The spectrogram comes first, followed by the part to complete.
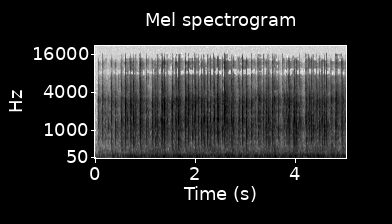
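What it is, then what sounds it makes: Mechanical keyboard with plastic keycaps. Fingertips of both hands type steadily on a Monsgeek M1 mechanical keyboard with NK Cream switches, a dark metal case, a POM plate and purple and black plastic Cherry-profile keycaps. The keystrokes are a rapid, uneven stream of short, crisp clacks centred near 2 kHz with bright upper edges, each dying away almost instantly with very little low-end thump.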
